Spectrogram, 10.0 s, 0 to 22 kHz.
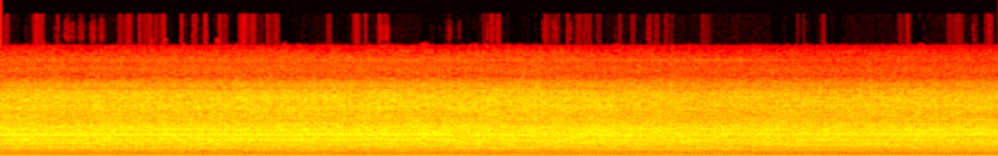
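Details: Generac 7000EXL generator running after sitting unused for 10+ years, with fresh fuel and the air filter and oil checked. Steady, even hum with a smooth drone that shifts pitch slightly midway; it runs cleanly and healthy.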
